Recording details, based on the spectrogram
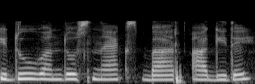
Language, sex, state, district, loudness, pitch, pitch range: Kannada, female, Karnataka, Bidar, -17 LUFS, 230 Hz, 220-245 Hz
